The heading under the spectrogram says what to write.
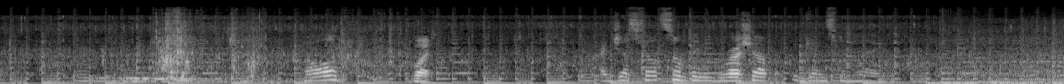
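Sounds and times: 
low droning hum: 0:00.0 - 0:05.8
water trickling and sloshing: 0:00.0 - 0:10.6
speech: 0:03.0 - 0:04.5, 0:06.0 - 0:09.0.

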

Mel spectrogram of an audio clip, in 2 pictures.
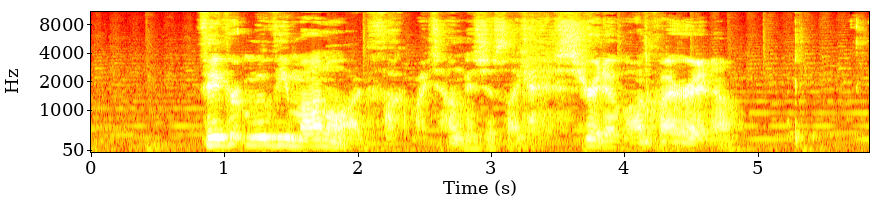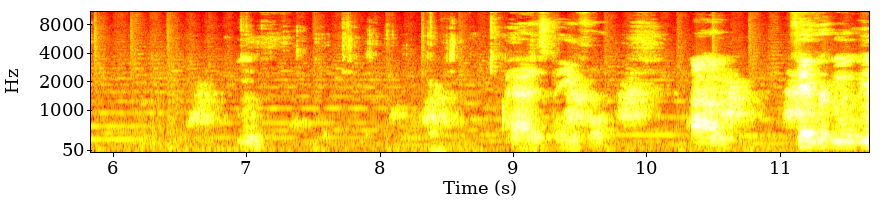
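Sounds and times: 
speech: 0:00.8 - 0:05.0, 0:06.9 - 0:07.2, 0:08.4 - 0:11.6
dog barking outside: 0:06.5 - 0:07.2, 0:08.0 - 0:11.6.

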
